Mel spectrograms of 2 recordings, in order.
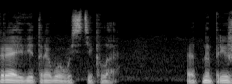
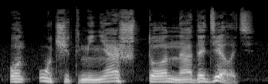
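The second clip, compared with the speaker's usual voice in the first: raised pitch, indignant officer; angry exclamation; 6 semitones higher than usual. A narrator's reading. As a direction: protest in outrage, pitch held high. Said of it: "гневно воскликнул Тернер". (возмущённое, гневное восклицание)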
